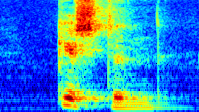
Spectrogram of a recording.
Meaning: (verb) to lay in a coffin or casket; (noun) plural of kist
- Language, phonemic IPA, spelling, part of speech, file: Dutch, /ˈkɪs.tə(n)/, kisten, verb / noun, Nl-kisten.ogg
